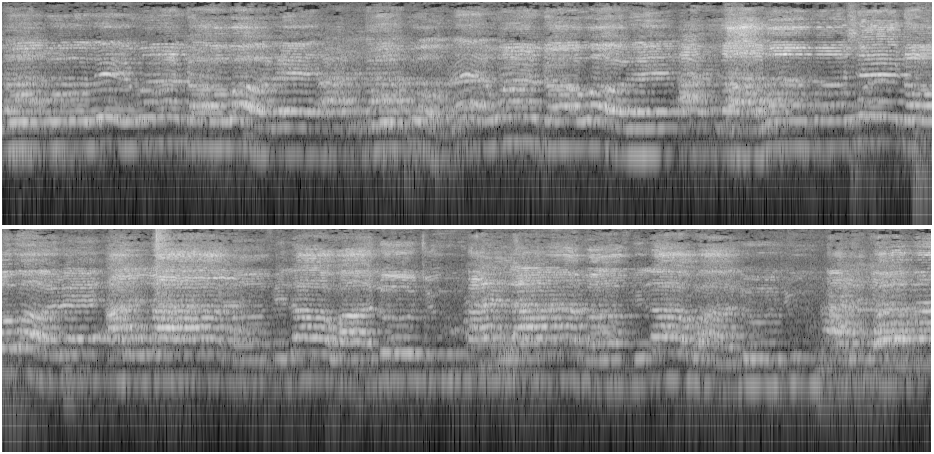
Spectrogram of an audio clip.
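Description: Chanted singing with music, going on without a break, played for dancing.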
